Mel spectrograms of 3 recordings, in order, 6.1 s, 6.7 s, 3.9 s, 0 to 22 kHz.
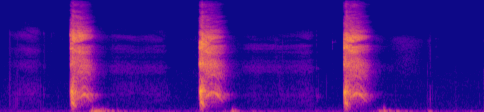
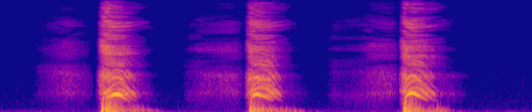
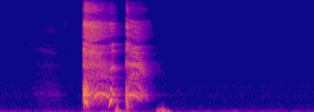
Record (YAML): three_cough_length: 6.1 s
three_cough_amplitude: 30211
three_cough_signal_mean_std_ratio: 0.28
exhalation_length: 6.7 s
exhalation_amplitude: 17178
exhalation_signal_mean_std_ratio: 0.33
cough_length: 3.9 s
cough_amplitude: 11347
cough_signal_mean_std_ratio: 0.31
survey_phase: alpha (2021-03-01 to 2021-08-12)
age: 18-44
gender: Female
wearing_mask: 'No'
symptom_new_continuous_cough: true
symptom_shortness_of_breath: true
symptom_fatigue: true
symptom_fever_high_temperature: true
symptom_headache: true
symptom_change_to_sense_of_smell_or_taste: true
symptom_onset: 4 days
smoker_status: Never smoked
respiratory_condition_asthma: true
respiratory_condition_other: false
recruitment_source: Test and Trace
submission_delay: 2 days
covid_test_result: Positive
covid_test_method: RT-qPCR
covid_ct_value: 19.0
covid_ct_gene: ORF1ab gene
covid_ct_mean: 19.5
covid_viral_load: 400000 copies/ml
covid_viral_load_category: Low viral load (10K-1M copies/ml)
